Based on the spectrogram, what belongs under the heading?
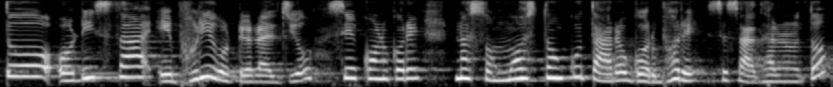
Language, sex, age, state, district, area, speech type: Odia, female, 18-30, Odisha, Mayurbhanj, rural, spontaneous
